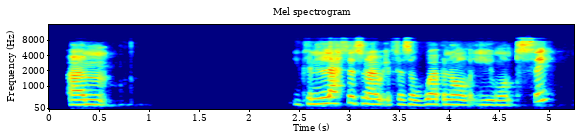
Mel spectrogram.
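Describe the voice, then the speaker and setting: Her intonation is fairly even. This woman's voice sits fairly high. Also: moderate pace. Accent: British. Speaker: education consultant, former teacher. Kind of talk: webinar tutorial. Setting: online webinar.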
